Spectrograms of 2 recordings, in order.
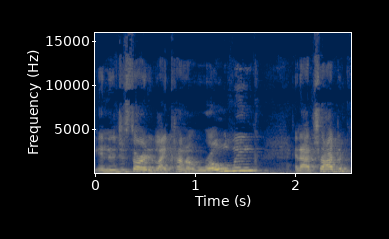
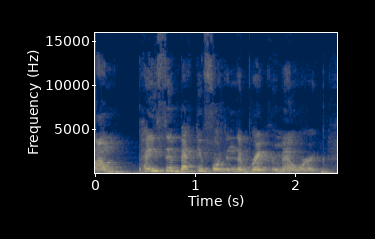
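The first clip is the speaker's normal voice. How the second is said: ordinary talk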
